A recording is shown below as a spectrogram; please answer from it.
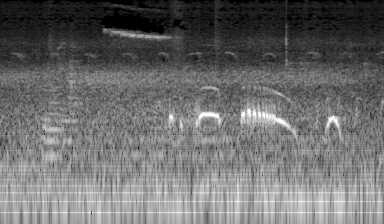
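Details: Spotted dove sunbathing in the morning, giving a low mellow coo phrase: a brief soft note, a steady hoot, then a rolling vibrato coo that falls away and a short final note. A thin high whistle from another bird is heard early on.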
